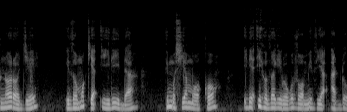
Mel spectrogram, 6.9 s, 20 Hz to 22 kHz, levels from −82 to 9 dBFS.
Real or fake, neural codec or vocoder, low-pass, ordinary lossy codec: fake; vocoder, 44.1 kHz, 128 mel bands every 256 samples, BigVGAN v2; 19.8 kHz; MP3, 64 kbps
